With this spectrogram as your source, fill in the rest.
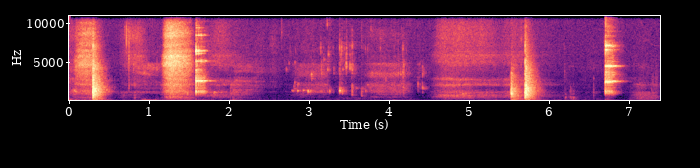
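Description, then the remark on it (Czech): Beer pours into glasses in short splashy bursts, with sharp glassy clinks and knocks as bottles and glasses touch, close by and fairly loud, with no talking. “My si tady taky naléme.”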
